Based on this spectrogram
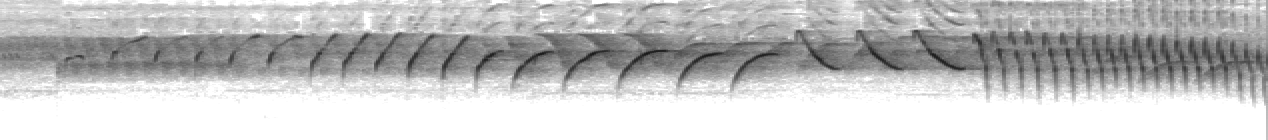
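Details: {'text': 'Energetic canary song, used to spur silent canaries into singing. A fast trill leads into loud upward-swept whistled notes about three per second, then a rapid dry buzzing roll at the close.'}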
